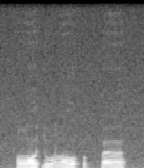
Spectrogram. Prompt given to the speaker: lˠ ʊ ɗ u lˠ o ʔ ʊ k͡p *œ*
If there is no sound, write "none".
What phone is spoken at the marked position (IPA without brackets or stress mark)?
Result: œ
